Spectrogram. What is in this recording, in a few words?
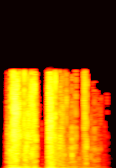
packet plastic movement; foley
